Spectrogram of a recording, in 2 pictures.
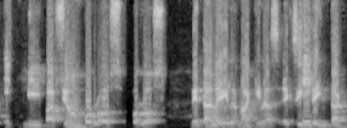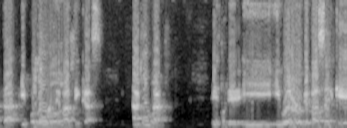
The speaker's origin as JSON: {"language": "Spanish", "region": "Santa Fe", "country": "Argentina", "tie": "born or raised there", "said": "Yo nací en Santa Fe y me crié acá, todo. Escuela, mis amigos, mis amores, todo."}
